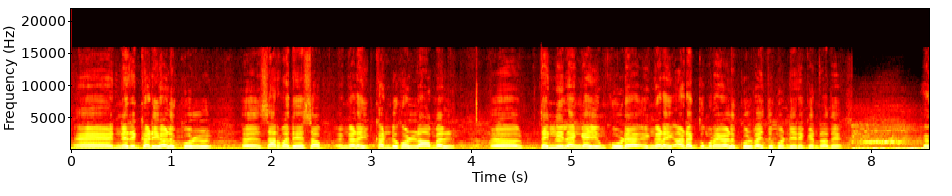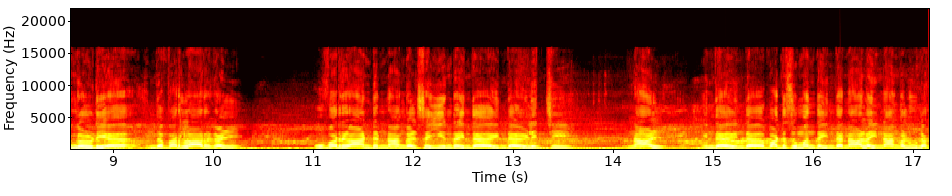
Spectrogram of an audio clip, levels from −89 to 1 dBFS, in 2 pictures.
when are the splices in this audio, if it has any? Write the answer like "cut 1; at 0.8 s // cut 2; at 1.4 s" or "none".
cut 1; at 7.8 s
